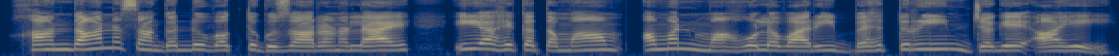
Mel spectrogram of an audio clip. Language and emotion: Sindhi, neutral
